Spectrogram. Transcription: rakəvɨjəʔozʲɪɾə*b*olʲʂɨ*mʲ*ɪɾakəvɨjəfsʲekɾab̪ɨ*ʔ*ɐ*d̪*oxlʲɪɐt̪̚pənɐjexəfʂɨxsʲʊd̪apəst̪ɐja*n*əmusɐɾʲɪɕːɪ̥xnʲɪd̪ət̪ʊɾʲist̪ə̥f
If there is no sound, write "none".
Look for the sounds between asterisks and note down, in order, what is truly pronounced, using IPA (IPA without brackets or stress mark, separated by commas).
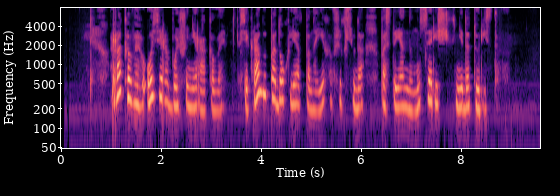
b, nʲ, p, d̪, nː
